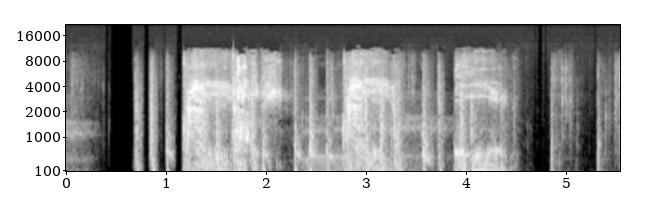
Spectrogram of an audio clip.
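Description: A zombie groans in a game.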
